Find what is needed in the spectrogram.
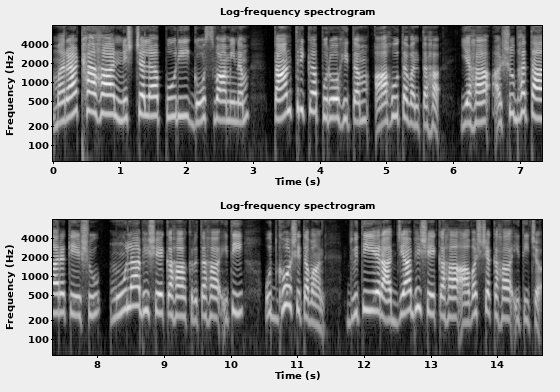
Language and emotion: Sanskrit, neutral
